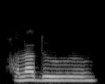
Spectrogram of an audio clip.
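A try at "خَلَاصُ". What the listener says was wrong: বু এটা দদের তো নুক্তা থাকে, এখানে তো নুক্তা নাই। কি এটা? দদের আগের হরফ কি? সদ না?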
